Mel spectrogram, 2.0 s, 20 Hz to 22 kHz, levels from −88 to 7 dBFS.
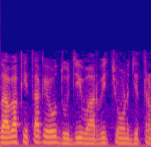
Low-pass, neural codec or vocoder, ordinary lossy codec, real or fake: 5.4 kHz; none; none; real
